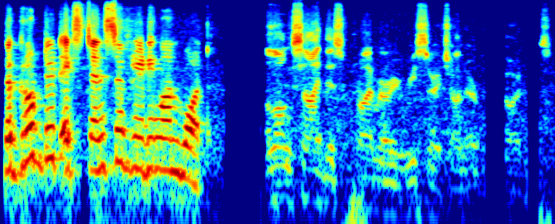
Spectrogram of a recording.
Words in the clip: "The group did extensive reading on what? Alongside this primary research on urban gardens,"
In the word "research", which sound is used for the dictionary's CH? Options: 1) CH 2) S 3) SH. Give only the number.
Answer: 1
